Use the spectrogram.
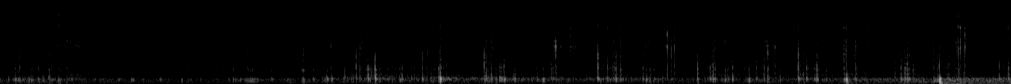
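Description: Fingertips and short nails tap and scratch the front cover and edges of a thick, solid, handheld hardcover of "Meistererzählungen" wrapped in a glossy paper dust jacket. Soft, irregular taps with a dull low-mid thud mix with dry papery scratching and faint bright crinkles. A few sharper taps stand out above the quiet, steady rustle.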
